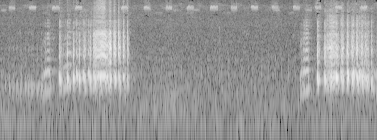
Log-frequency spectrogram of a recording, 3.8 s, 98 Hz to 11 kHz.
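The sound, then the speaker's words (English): Mississippi sandhill crane calls ring out in two loud, rolling, trumpeting bursts separated by a short pause, while a steady, high-pitched insect chirr pulses in the background. The cranes are long-legged, about 4 feet tall, almost entirely gray with a rust-colored crown. “There's something arresting about the Mississippi Sandhill Crane.”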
